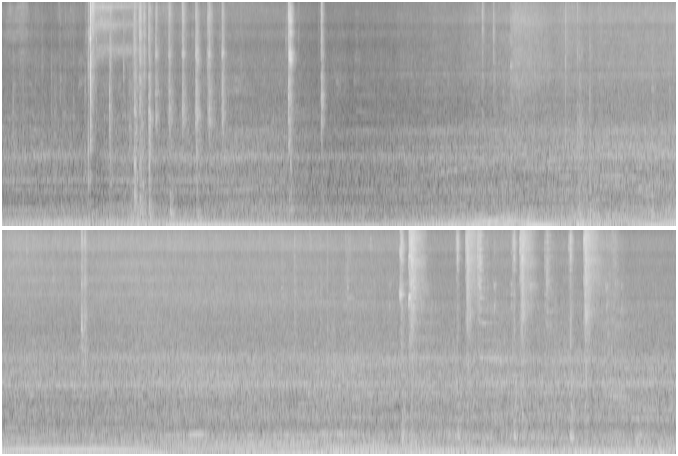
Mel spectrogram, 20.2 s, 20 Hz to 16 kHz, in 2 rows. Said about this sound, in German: Bevor wir uns fragen, wie lange der VT2E noch im Einsatz sein wird, fahren wir noch ein Stück mit. Wir sind auf der Frankfurt-Königsteiner Eisenbahn, steigen in Schneitheim ein und fahren Richtung Frankfurt-Höchst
